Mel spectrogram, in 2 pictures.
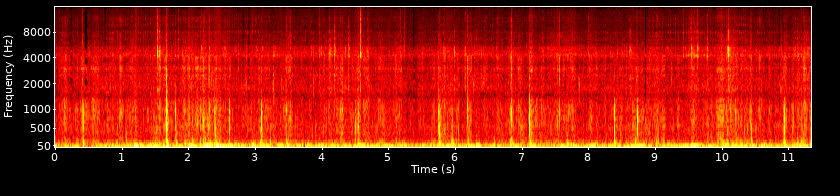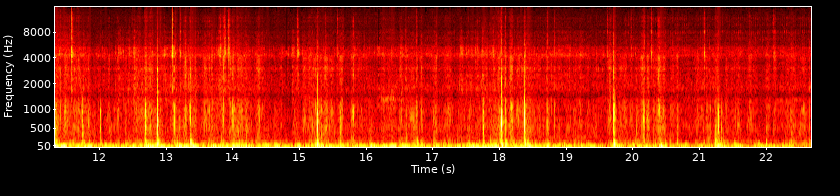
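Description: Mountain bike rolling over a rough dirt trail: irregular knocks and rattles from the bike over a steady low rumble.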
